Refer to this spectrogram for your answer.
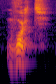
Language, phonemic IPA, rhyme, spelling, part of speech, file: Dutch, /ʋɔrt/, -ɔrt, word, verb, Nl-word.ogg
- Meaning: inflection of worden: 1. first-person singular present indicative 2. second-person singular present indicative 3. imperative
